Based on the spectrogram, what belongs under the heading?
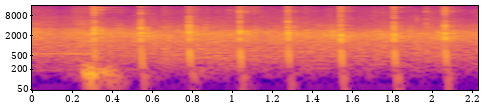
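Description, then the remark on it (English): A church crowd claps in unison during worship, sharp steady beats about four per second over a dense wash of scattered handclaps, with no voices. “Come on, clap your hands and magnify the Lord.”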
